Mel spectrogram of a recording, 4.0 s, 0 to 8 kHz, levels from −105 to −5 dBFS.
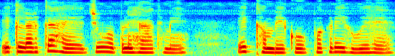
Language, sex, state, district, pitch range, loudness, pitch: Hindi, female, Jharkhand, Garhwa, 205-235 Hz, -15 LUFS, 220 Hz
